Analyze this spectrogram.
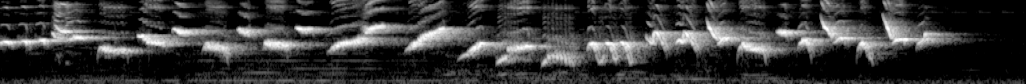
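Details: White-rumped shama (murai batu) singing in masteran style: a rapid, unbroken stream of varied whistled and slurred notes, swooping up and down in dense overlapping phrases for nearly five seconds before stopping abruptly, over a quiet background.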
